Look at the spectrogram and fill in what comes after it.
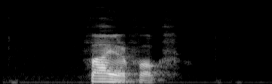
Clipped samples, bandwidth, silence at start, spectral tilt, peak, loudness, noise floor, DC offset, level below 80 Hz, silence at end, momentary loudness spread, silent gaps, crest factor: under 0.1%; 9.4 kHz; 0.9 s; -7.5 dB/octave; -2 dBFS; -14 LUFS; -65 dBFS; under 0.1%; -56 dBFS; 1.15 s; 13 LU; none; 18 dB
